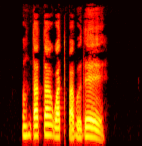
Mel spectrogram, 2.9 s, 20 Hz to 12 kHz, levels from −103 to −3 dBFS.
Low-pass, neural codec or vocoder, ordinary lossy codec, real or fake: 10.8 kHz; none; MP3, 96 kbps; real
